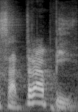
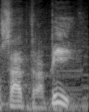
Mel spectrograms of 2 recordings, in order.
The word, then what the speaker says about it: Satrapi: Y Marjan se pronuncia Satrapi, no Satrapi.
